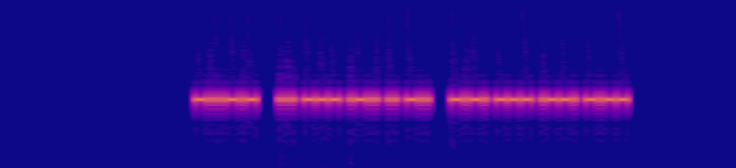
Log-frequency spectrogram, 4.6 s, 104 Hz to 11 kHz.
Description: Morse code, heard as a keyed tone, about 60 wpm, 700 Hz. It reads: <BK> SOLID COPY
